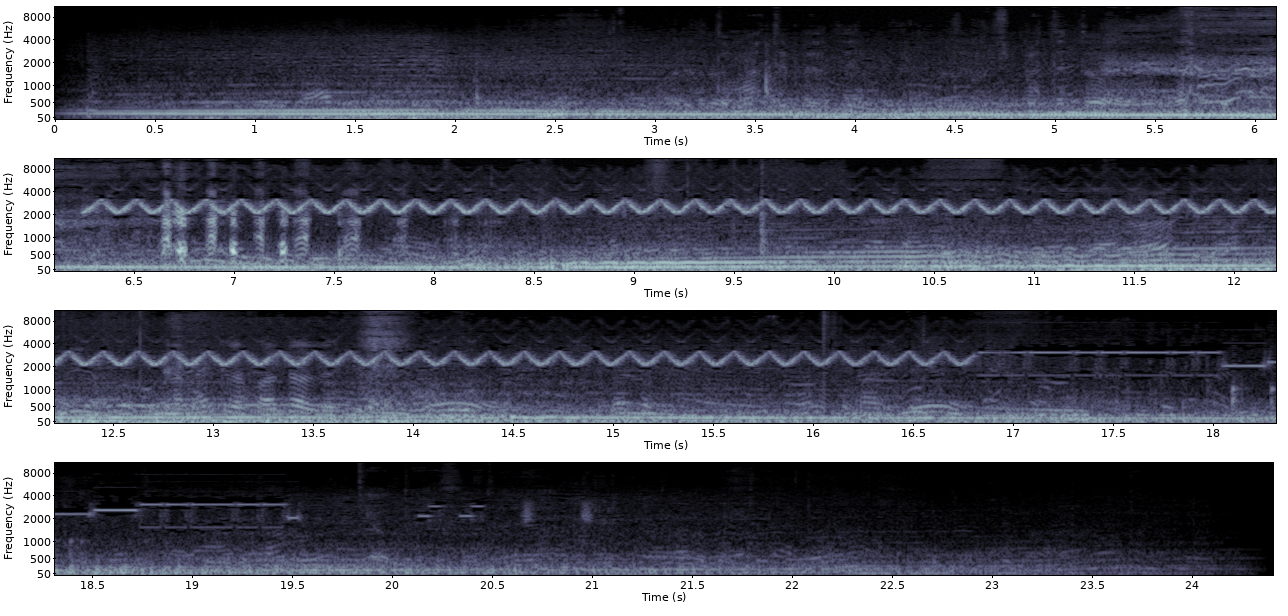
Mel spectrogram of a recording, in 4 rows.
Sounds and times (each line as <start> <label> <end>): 0.0 cars 24.4
3.1 voice 23.8
5.2 laughter 8.3
5.3 siren 21.2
